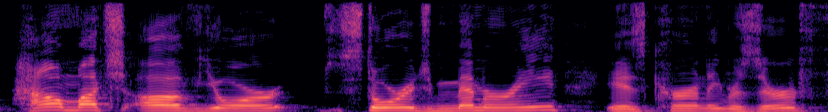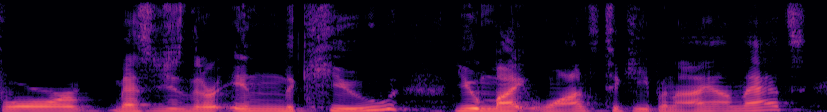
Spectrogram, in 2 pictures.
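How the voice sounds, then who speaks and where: A man giving an informal, conversational software tutorial, explaining things step by step as an instructor. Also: a little high. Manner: explanatory, informal, uses spoken examples. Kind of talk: conversational screen-share tutorial.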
